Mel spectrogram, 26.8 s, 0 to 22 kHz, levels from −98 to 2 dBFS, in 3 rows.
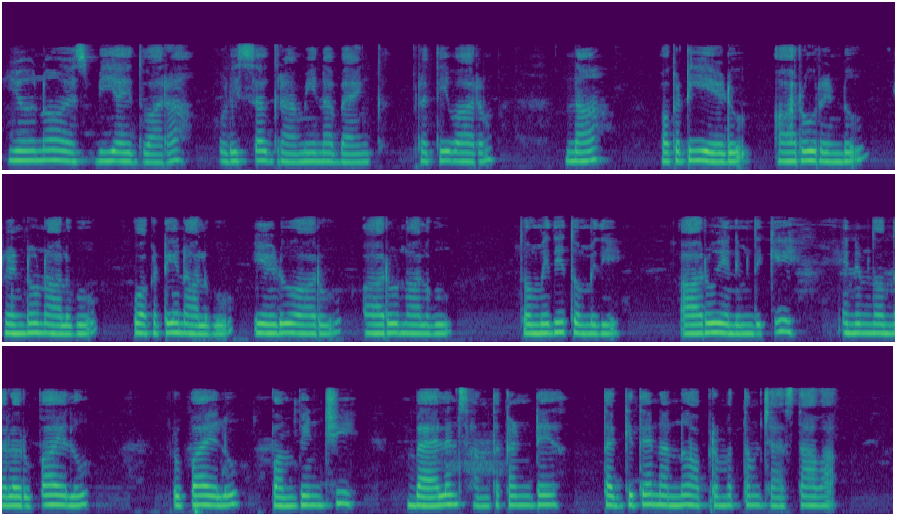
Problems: low volume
